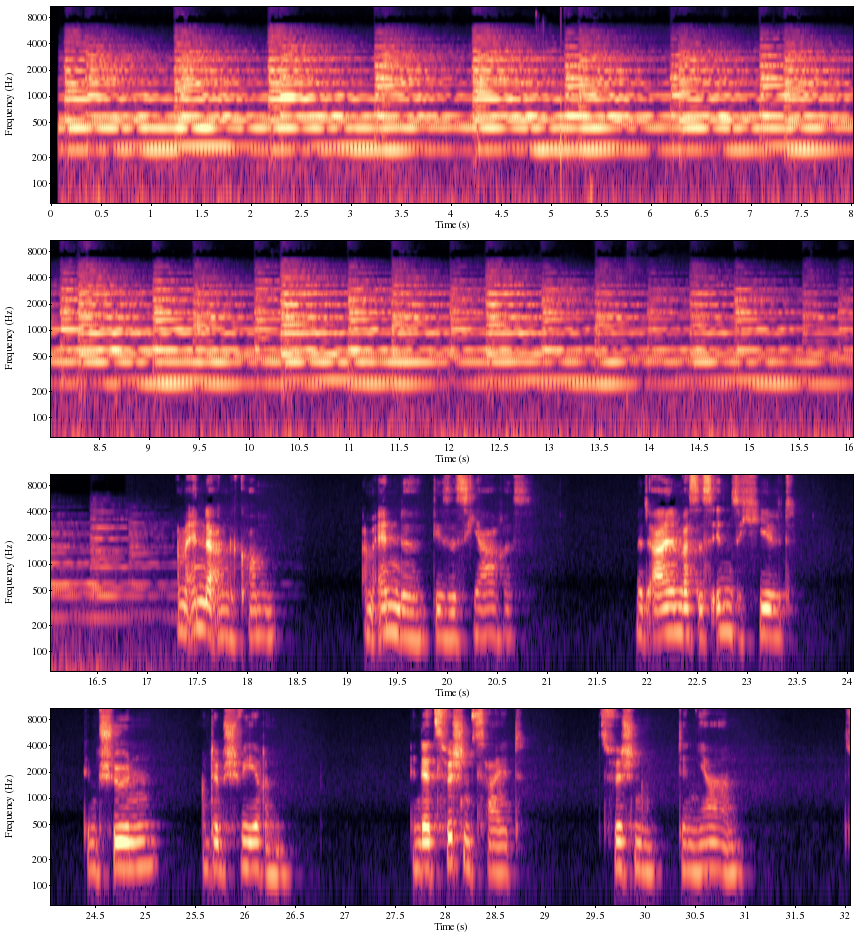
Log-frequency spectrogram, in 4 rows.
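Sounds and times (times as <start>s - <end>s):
church bell ringing: 0.1s - 17.4s.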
